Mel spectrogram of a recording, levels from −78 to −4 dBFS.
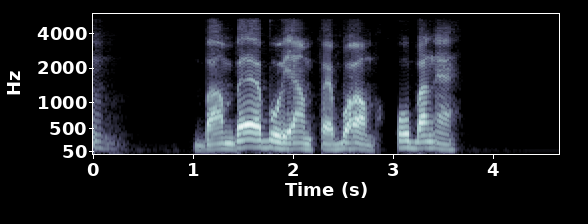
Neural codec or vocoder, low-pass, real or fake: codec, 16 kHz, about 1 kbps, DyCAST, with the encoder's durations; 5.4 kHz; fake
